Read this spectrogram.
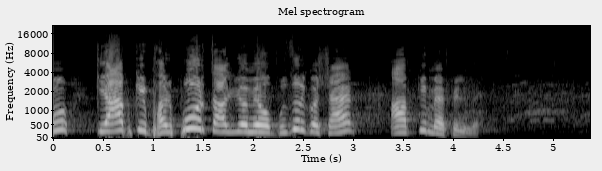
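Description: A man recites loudly and with feeling into a microphone.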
